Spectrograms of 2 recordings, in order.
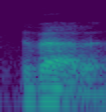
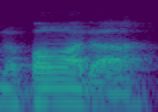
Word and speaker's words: Nevada: You say it like Nevada, not Nevada. Nevada. Something you learn about when you move out here.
